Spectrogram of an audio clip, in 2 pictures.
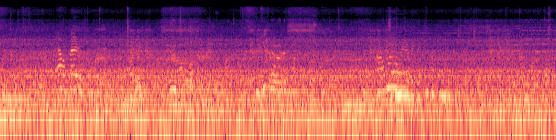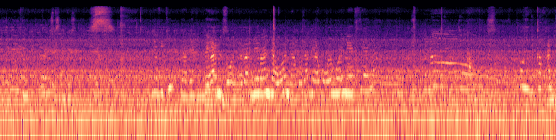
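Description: A bus engine idles nearby with a low, steady rumble.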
